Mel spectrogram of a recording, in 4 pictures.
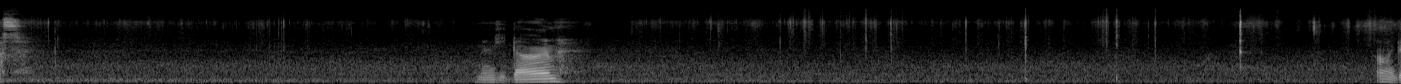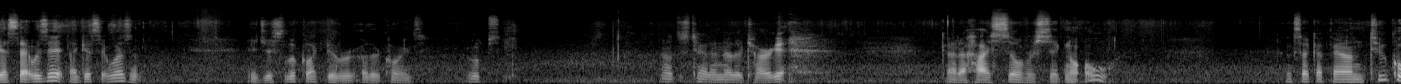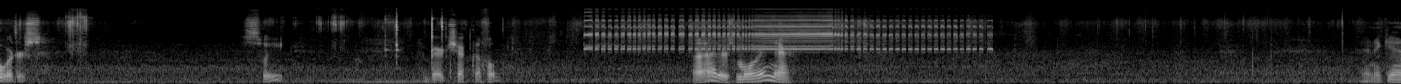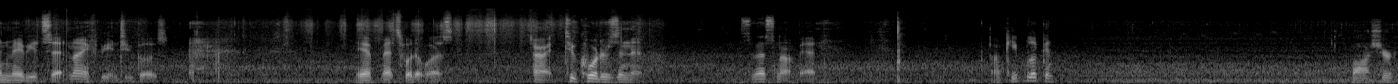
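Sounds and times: fingers rustling through grass and soil: 0.0s - 16.2s, 22.3s - 29.0s, 30.4s - 48.7s
small crackles and clicks: 6.3s - 13.2s
high electronic tone: 33.9s - 38.0s.

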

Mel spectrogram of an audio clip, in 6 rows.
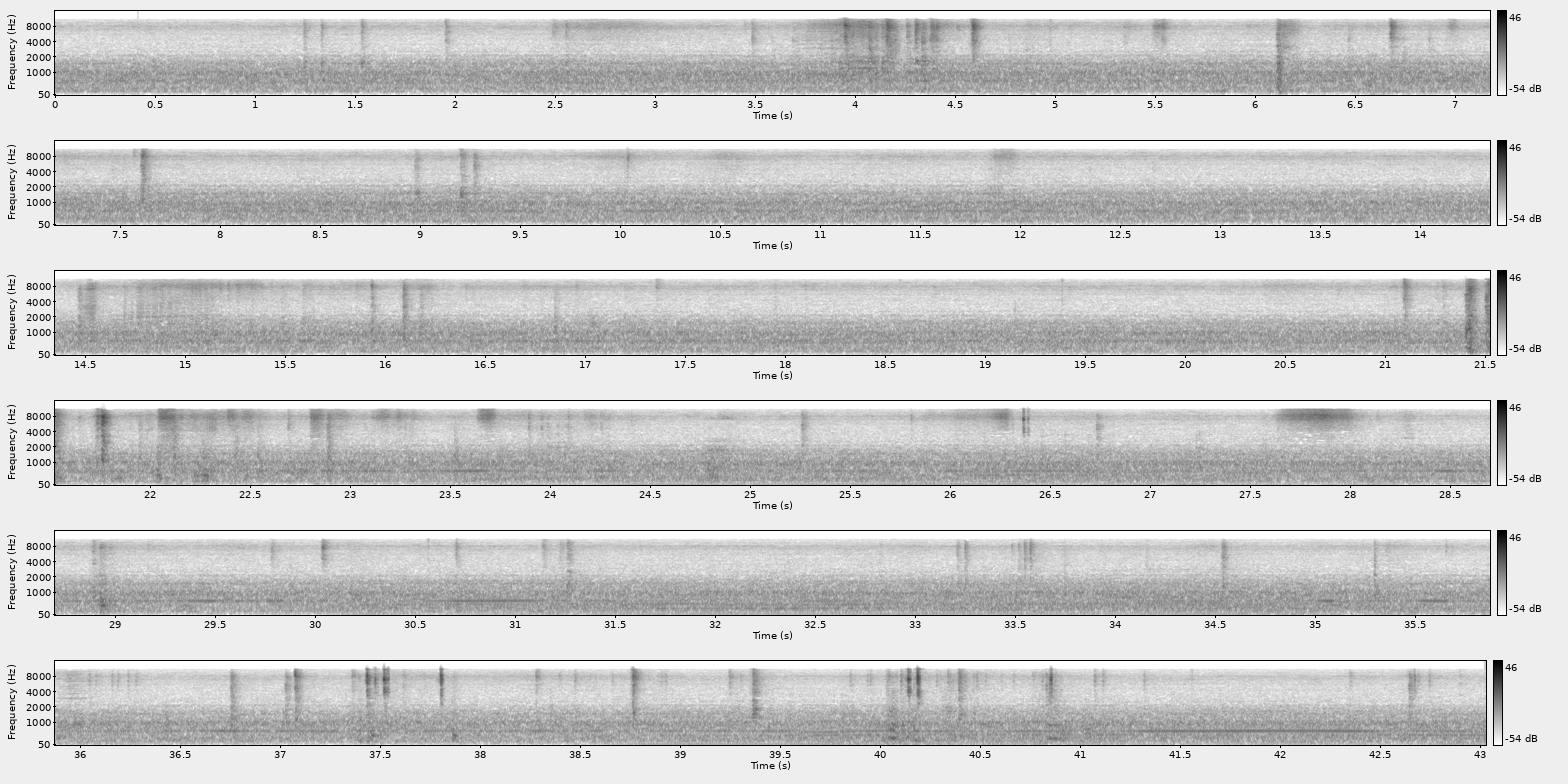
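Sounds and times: road noise: 0.0s - 43.0s
car engine hum: 4.3s - 43.0s.

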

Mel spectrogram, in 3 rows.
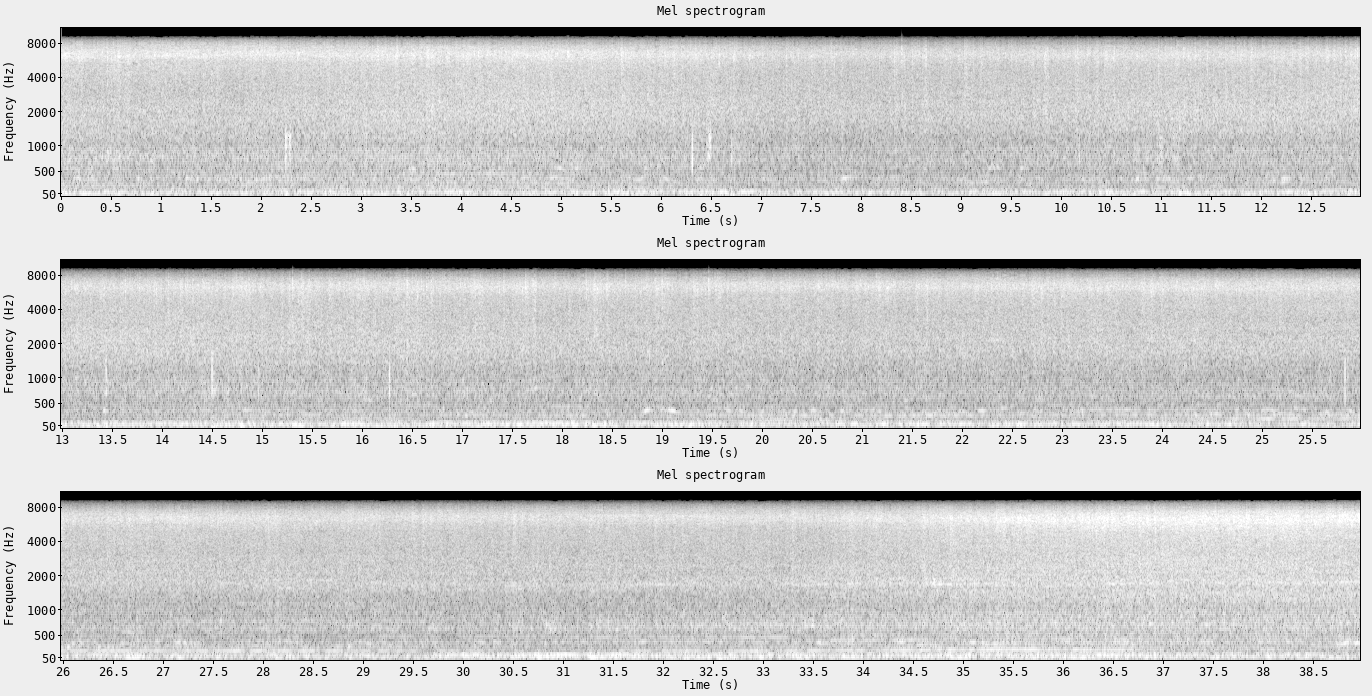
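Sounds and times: steady hiss: 0.0s - 38.9s.

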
